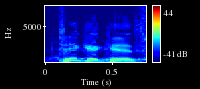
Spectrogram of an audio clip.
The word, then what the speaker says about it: Tychicus: Tychicus, right?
